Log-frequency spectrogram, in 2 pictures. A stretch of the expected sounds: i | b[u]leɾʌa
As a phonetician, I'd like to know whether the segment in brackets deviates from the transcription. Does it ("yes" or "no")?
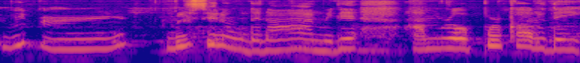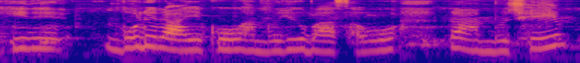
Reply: yes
